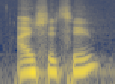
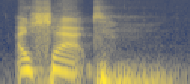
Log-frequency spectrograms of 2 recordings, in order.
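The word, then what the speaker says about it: Aishatu: So you would think it's pronounced Aisha too, but it's actually pronounced Aishat.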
